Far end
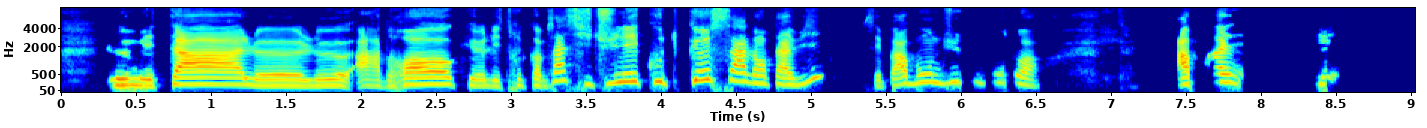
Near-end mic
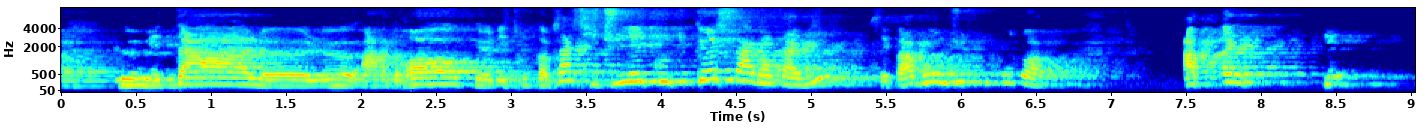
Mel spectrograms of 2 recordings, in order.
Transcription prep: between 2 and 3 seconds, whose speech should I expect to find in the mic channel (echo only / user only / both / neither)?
echo only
